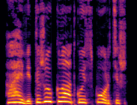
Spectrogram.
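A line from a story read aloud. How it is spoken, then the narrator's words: Loud yell. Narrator (Russian): завопила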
